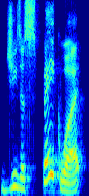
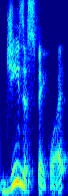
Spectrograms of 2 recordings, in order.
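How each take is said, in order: First: Very slow, SPAKE drawn out and punched; stress on SPAKE. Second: Slow, with JESUS stressed. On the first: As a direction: hit the verb spake, not Jesus. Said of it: "The verb is emphasized". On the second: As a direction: lean on the name Jesus, then ask what. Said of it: "The emphasis tells you what's going to change". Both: Shown as a demonstration.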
